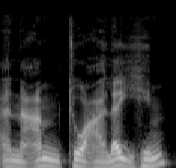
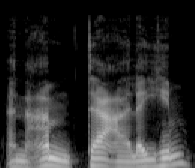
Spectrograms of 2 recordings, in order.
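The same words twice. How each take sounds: First: The first word ends in a u vowel. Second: The first word ends in an a vowel. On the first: The speaker calls it wrong. "with dhamma" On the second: The speaker calls it right. "with fatha"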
